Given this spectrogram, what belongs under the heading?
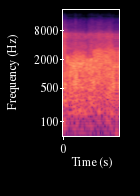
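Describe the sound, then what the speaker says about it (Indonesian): Classroom applause for a student group in an automotive engineering class, a short dense burst of clapping from the room, steady and fairly loud throughout. "Oke, tepuk tangan untuk kelompoknya Mas Rana ya."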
